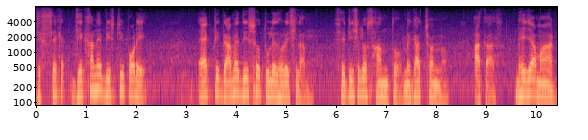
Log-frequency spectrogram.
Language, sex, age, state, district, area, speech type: Bengali, male, 60+, West Bengal, Murshidabad, rural, spontaneous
